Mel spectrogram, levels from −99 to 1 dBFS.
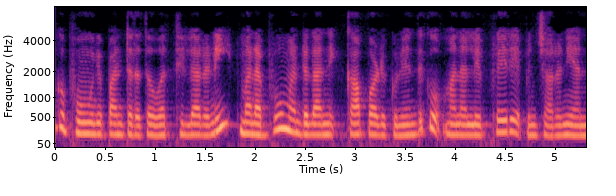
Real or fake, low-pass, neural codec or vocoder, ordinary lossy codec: fake; 7.2 kHz; codec, 24 kHz, 0.5 kbps, DualCodec; none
